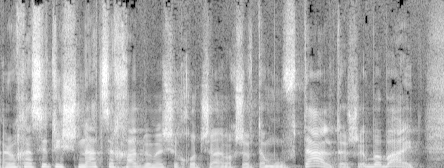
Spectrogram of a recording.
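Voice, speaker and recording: This man's tone is bright and sharp. His intonation is lively. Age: 40s. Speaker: advertising executive. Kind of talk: casual chat.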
